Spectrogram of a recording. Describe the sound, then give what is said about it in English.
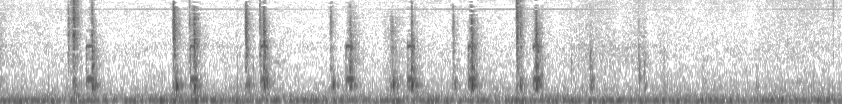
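Dialing on an old PSTN landline phone to call into a contact platform as a customer: about a dozen quick plastic button clicks in uneven bursts, fairly faint over a low steady hum, with no one speaking. “So we've got our old PSTN phone here, and I'm going to dial in.”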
